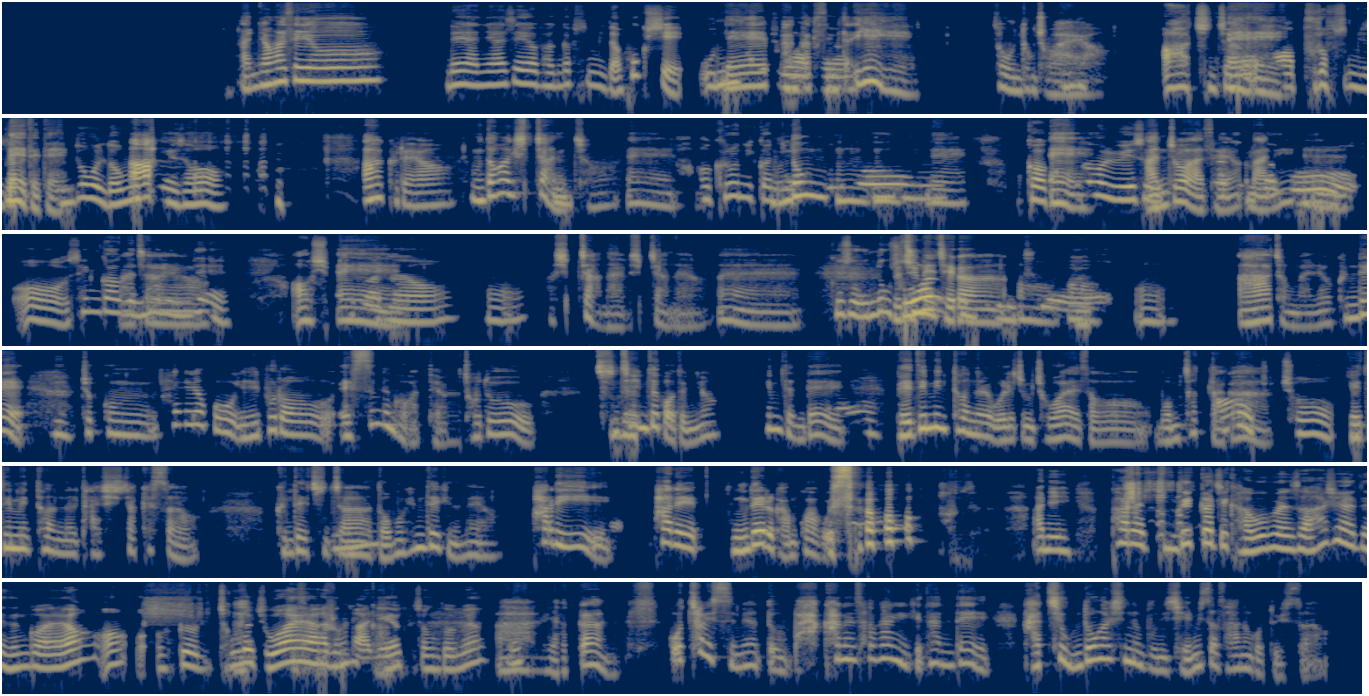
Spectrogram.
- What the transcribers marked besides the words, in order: tapping; laugh; distorted speech; laughing while speaking: "있어요"; laugh
- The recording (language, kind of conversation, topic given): Korean, unstructured, 운동 친구가 있으면 어떤 점이 가장 좋나요?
